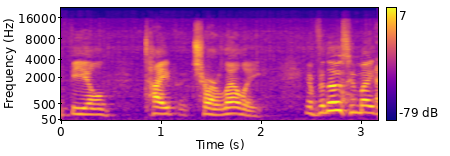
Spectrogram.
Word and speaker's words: Ciarlelli: type Craig in the last name field type charlei and for those who might not have known me for 40 years that's spelled c i a r l e l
